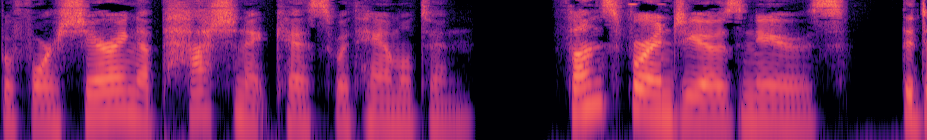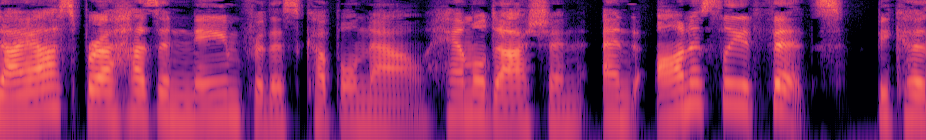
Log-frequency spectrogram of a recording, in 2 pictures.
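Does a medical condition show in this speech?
No.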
